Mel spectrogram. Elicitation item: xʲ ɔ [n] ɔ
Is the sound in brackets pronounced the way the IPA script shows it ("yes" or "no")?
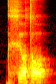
no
